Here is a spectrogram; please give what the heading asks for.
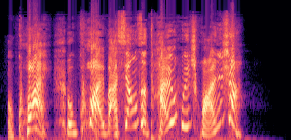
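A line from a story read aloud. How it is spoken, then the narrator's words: Excited shout. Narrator (Chinese): 头目汉克兴奋的嚷道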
